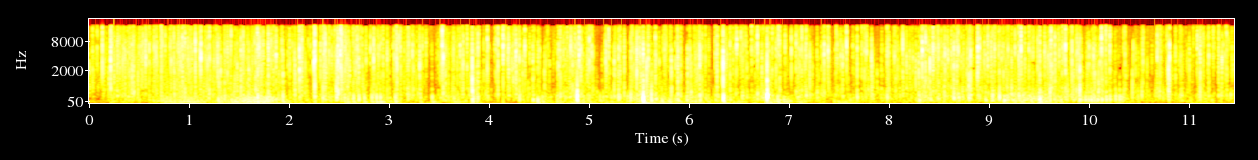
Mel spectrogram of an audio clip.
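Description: Fingers press and crinkle bubble wrap up close, with rapid little pops and crackles.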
